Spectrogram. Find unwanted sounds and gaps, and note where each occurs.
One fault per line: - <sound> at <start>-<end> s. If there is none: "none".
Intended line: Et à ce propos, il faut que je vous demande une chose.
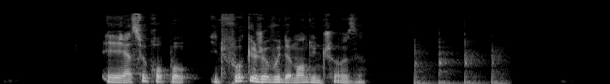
- thud at 4.1-5.1 s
